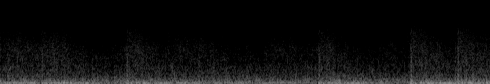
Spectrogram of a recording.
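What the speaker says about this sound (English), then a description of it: "Here we go, bringing up the artillery." Artillery fire in the Napoleonic battle game Scourge of War: Waterloo at Ligny, a dense, continuous rumble of distant booms and bursts layered over one another with no clear gaps.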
